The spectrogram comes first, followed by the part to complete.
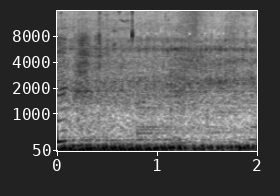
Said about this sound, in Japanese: ちょっとバイクの音がうるさくなりそうなので移動しますね。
